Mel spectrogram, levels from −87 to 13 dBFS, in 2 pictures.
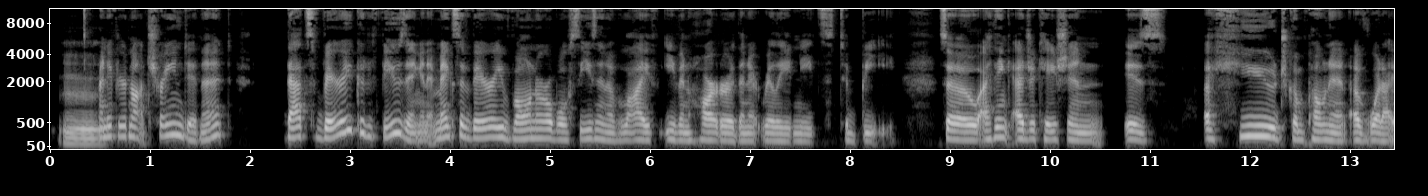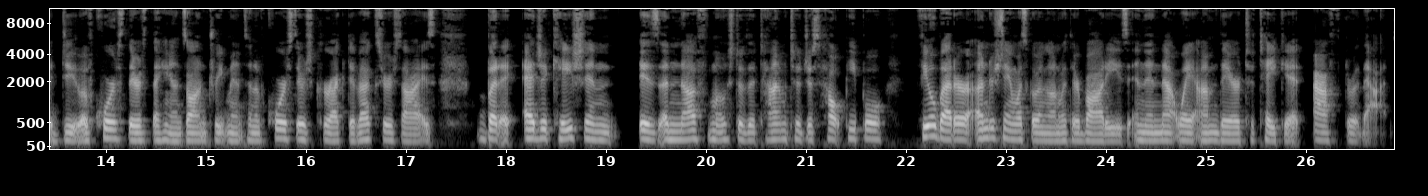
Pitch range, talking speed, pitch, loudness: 140-175 Hz, 185 wpm, 155 Hz, -19 LUFS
